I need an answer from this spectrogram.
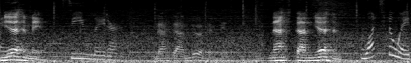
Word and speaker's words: Nähdään myöhemmin: Nähdään myöhemmin. Nähdään myöhemmin. Nähdään myöhemmin. Sounds a bit like mermaid in Dutch.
